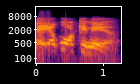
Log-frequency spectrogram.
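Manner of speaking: put-on New York accent, pitched way up high. Showing how people in the city speak: New York City accent. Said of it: "It's only really the city that's proper".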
